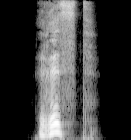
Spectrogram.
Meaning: 1. instep 2. back of the hand 3. withers
- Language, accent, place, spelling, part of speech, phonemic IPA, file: German, Germany, Berlin, Rist, noun, /ʁɪst/, De-Rist.ogg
